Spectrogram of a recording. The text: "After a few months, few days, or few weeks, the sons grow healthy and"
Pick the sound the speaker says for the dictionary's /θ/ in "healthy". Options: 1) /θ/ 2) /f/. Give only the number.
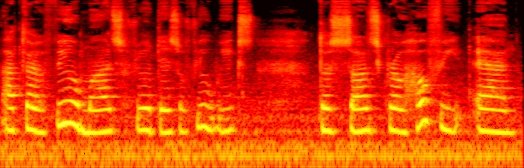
2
